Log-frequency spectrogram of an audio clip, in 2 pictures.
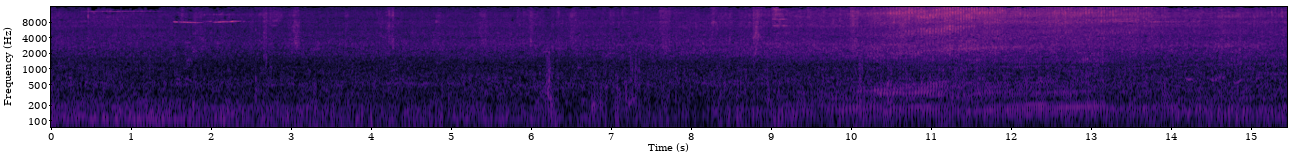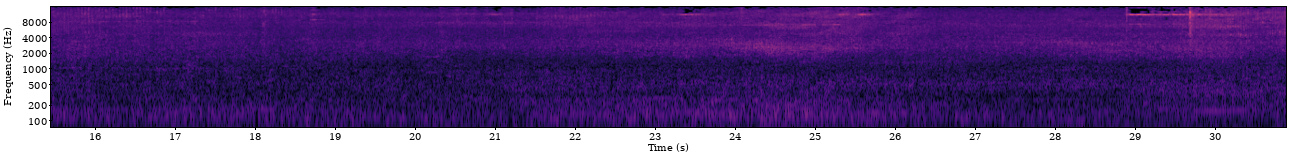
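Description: Steady street traffic from cars passing on a busy road, swelling louder about ten seconds in and again later, with voices of people around.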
